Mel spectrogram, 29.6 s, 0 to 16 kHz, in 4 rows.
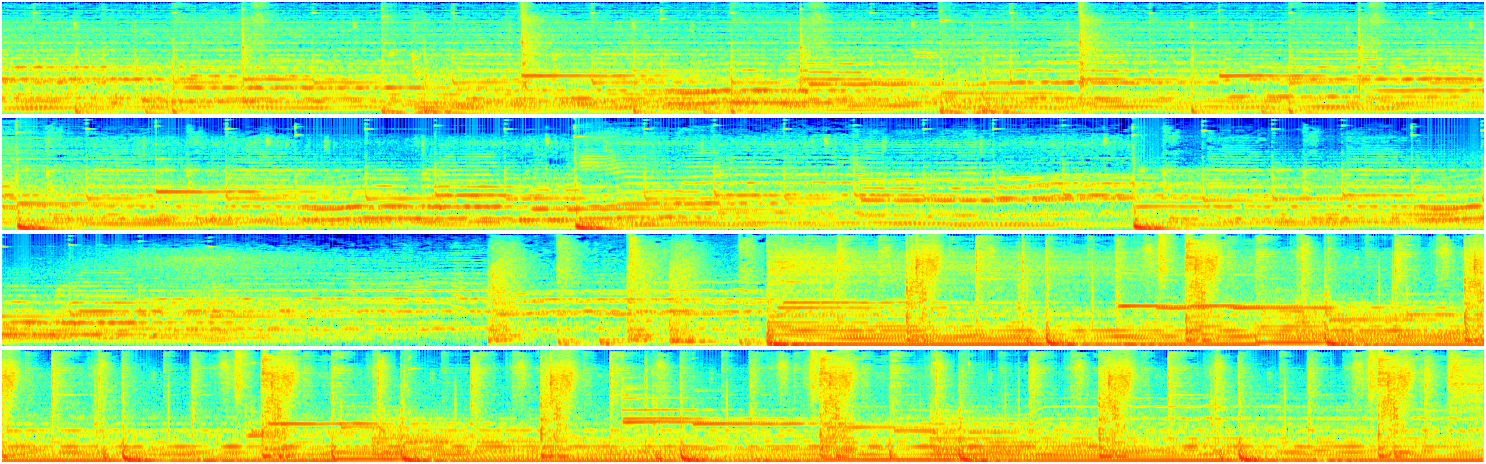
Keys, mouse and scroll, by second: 8.4 [.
